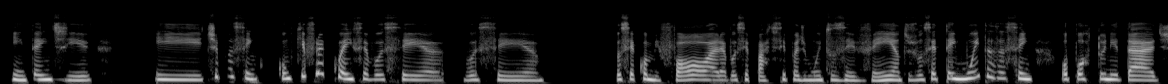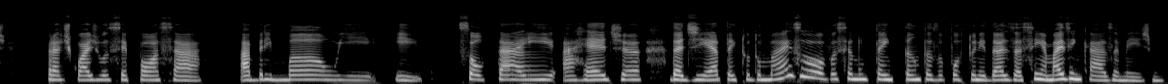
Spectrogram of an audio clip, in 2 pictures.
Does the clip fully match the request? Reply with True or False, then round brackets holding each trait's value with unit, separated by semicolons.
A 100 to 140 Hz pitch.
False (210 Hz)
